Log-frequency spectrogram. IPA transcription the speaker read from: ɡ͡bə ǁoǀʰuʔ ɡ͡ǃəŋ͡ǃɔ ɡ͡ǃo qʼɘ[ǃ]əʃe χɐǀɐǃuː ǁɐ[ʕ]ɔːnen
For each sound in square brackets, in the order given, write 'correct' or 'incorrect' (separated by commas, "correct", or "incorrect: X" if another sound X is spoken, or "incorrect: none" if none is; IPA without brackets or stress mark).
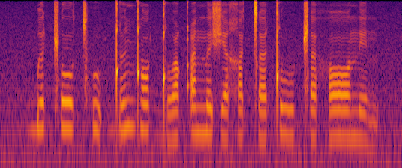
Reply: incorrect: n, incorrect: h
